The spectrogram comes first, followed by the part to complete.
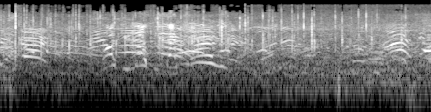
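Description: Many short, high-pitched shouts and calls from children playing football, overlapping one another, with a few sharp knocks in between.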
